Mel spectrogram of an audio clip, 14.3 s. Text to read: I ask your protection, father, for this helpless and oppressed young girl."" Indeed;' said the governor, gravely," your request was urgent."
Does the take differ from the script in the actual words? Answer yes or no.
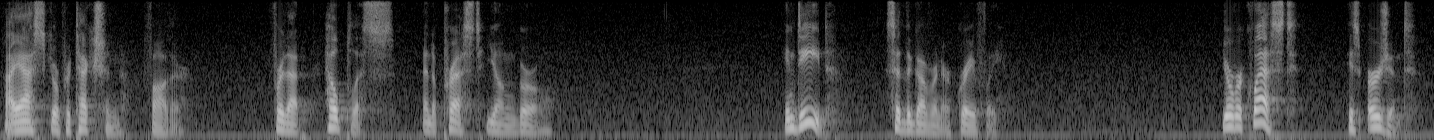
yes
